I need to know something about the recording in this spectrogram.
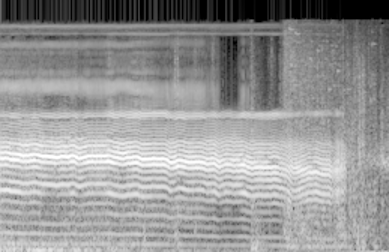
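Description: A wooden barricade smashes apart with splintering cracks.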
